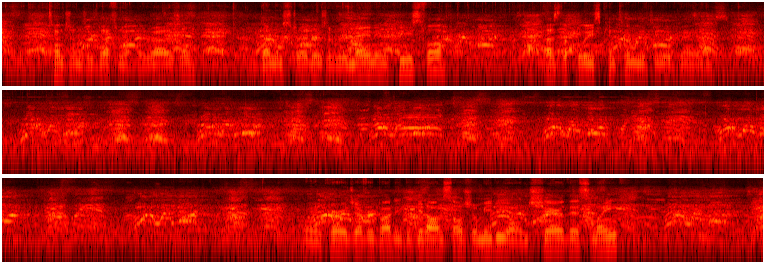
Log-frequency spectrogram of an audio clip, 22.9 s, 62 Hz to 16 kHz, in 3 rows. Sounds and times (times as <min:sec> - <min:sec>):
Speech: 0:00.4 - 0:07.2, 0:18.2 - 0:22.5.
